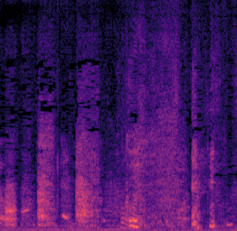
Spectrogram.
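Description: A dog pants and whimpers in many short, uneven bursts, broken by a few soft, high yips, all at moderate loudness.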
